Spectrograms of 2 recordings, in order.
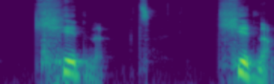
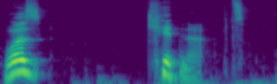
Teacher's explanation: my mouth goes into the position, but I don't release the sound immediately, and that marks the stress.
